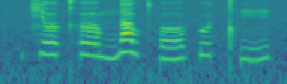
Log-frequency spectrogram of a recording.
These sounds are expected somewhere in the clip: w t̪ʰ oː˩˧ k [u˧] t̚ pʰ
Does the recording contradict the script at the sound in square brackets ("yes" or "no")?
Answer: yes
